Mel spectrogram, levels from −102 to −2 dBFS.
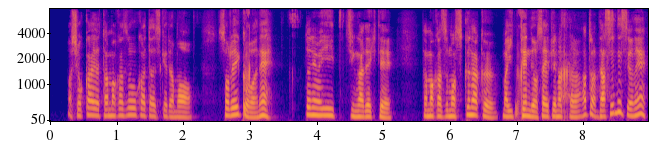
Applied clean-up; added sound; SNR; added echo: neural mask model DeepFilterNet 3.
